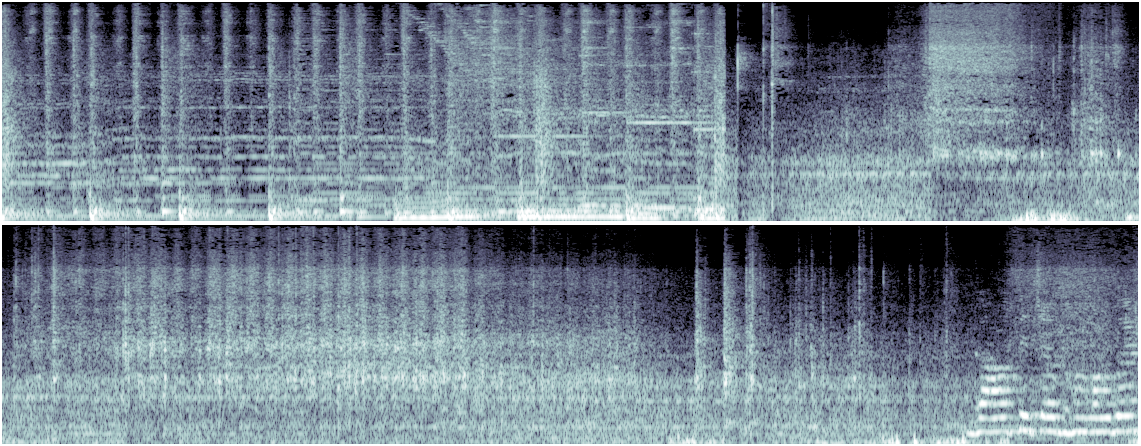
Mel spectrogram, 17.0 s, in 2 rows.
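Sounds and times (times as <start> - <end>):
spice powder pouring hiss: 6.9 - 13.0
plastic packet crinkling: 8.0 - 13.2.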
